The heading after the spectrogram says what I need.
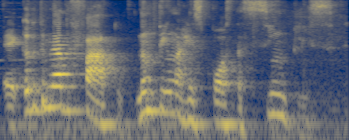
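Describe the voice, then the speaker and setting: A man in his thirties answers in an interview over a webcam from a home room, his voice carrying a roomy echo. He talks in long explanatory runs, stopping and restarting often, then pushing his pitch up on key points. Faint music sits underneath. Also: very animated, fairly quick. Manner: hesitant, restarts often, rising emphasis. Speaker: interview guest. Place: home room with framed pictures on wall. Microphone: webcam video call.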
